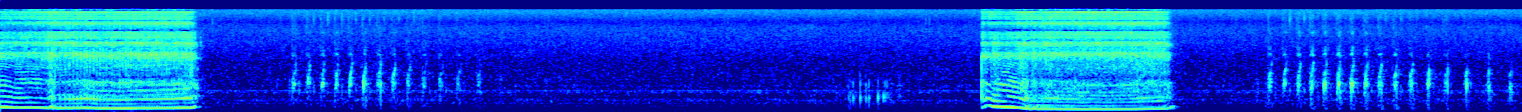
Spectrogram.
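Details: A sleeping rescue American Bulldog snoring: two loud, rough, low snoring breaths about eight seconds apart, with quiet snuffling between them.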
